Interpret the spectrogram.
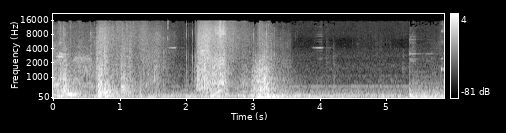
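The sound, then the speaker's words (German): A zipper being pulled several times in quick rasping strokes while someone puts on a suit, fairly loud, with soft rustling and a faint clink near the end. “Und dann sage ich, hurra, wir haben uns äh, angezogen.”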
